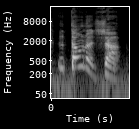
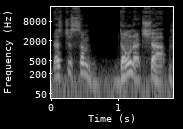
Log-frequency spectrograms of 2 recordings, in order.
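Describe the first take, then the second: First: Donut shop jumps high in pitch; a delighted, incredulous donut shop; amused disbelief. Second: Said in the usual way. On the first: Real, not acted. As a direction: marvel that it's a donut shop.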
